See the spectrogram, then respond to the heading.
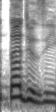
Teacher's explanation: जीम को साकिन नहीं रखना, यह हरूफ कलकला में से है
